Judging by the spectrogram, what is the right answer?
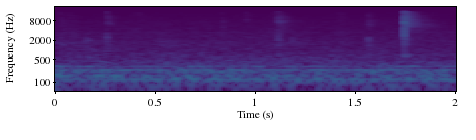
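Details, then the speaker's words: Honda Civic CVT push-belt, driven pulley turned by hand, gives sharp isolated snaps and ticks from a failed steel band in the belt. "allí, es una de las correas de acero que ha fallado en la polea o en la correa de transmisión misma"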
